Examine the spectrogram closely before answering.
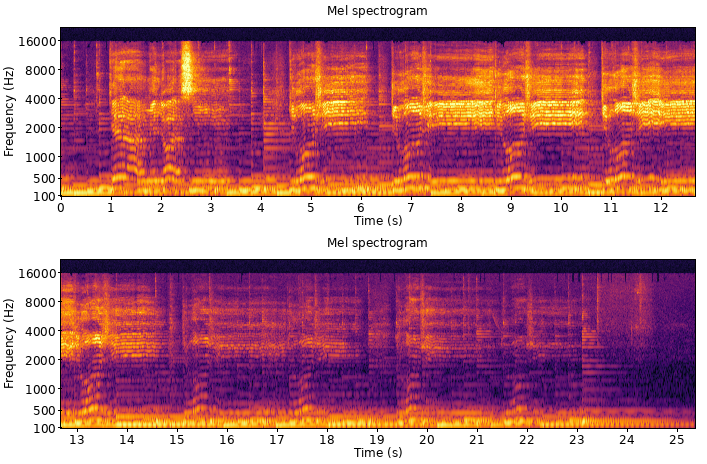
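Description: A man singing to his own acoustic guitar. The music fades out near the end.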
